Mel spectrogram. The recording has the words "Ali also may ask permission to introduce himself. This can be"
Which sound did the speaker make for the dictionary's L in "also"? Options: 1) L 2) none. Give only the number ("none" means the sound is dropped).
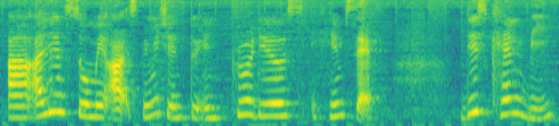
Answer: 2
